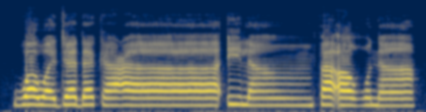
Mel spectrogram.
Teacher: یہاں مد واجب متصل ہے کیونکہ یہاں مد اور اس کی وجہ جو کہ حمزہ ہے دونوں ایک ہی کلمہ میں ہے لہذا ہم اپنی آواز 4 مد کے برابر کھینچیں گے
